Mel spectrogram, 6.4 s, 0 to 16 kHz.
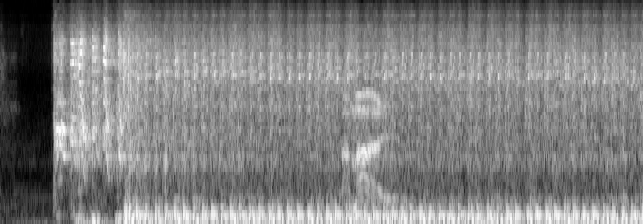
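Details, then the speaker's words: KTM RC8 engine, rebuilt two years earlier, failed on track after 2000 km: starts after short crank into rough, uneven idle with abnormal rattle, no oil pressure light; glittery oil, internal damage. "Bon, je sais pas si tu as trop entendu le bruit, mais il y a un petit bruit quand même pas pas trop normal."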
